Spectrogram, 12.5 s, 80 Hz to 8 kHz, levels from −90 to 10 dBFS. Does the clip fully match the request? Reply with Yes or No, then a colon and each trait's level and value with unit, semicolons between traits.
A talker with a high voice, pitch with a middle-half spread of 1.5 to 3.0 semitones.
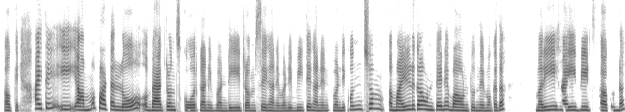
No: high, 215 Hz; average, 3.5 semitones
